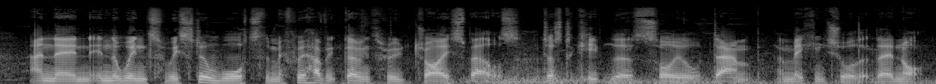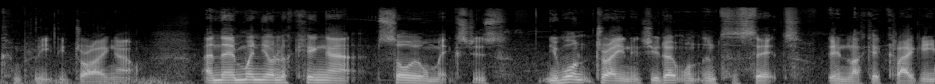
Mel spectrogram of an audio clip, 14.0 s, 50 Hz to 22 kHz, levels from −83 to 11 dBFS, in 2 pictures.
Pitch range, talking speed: 95-105 Hz, 220 wpm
